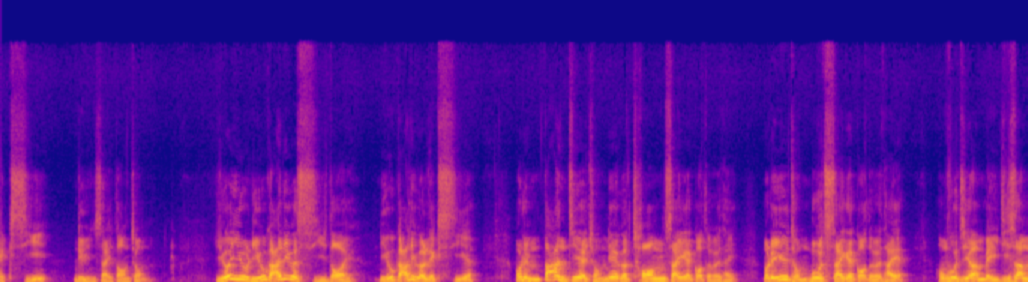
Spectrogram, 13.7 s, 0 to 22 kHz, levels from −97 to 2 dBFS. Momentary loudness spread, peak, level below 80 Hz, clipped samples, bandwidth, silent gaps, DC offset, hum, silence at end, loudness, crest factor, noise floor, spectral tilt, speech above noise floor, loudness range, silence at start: 13 LU; 0 dBFS; -62 dBFS; under 0.1%; 13.5 kHz; none; under 0.1%; none; 0 s; -15 LUFS; 14 dB; -57 dBFS; -6.5 dB/octave; 43 dB; 3 LU; 0 s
